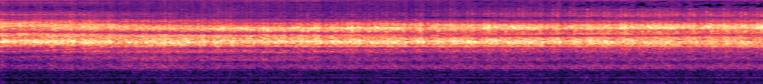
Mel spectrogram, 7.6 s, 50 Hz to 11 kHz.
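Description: HO scale F7A locomotive's ESU LokSound decoder playing a steady EMD 567 diesel running sound through its small speaker, mixed with the whir of the model's motor and wheels as it pulls a train of double-deck coaches along the track.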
